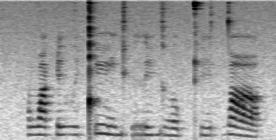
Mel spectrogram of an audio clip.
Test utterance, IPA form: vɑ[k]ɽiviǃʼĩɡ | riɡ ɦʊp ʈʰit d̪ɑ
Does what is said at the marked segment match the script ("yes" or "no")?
yes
